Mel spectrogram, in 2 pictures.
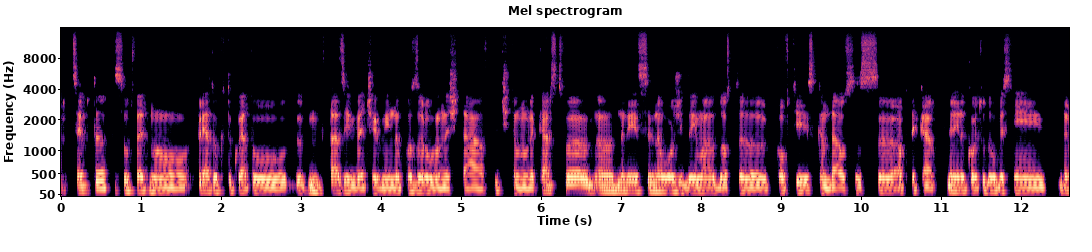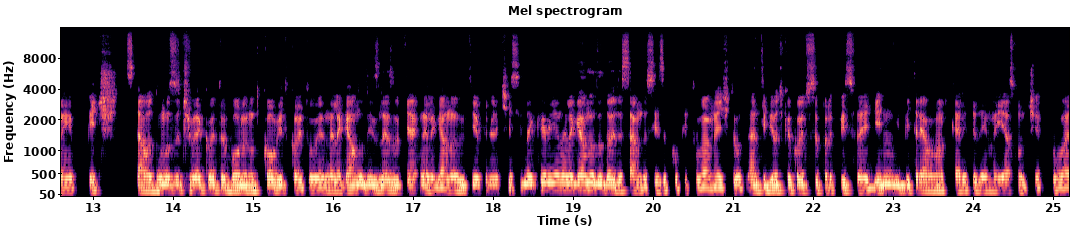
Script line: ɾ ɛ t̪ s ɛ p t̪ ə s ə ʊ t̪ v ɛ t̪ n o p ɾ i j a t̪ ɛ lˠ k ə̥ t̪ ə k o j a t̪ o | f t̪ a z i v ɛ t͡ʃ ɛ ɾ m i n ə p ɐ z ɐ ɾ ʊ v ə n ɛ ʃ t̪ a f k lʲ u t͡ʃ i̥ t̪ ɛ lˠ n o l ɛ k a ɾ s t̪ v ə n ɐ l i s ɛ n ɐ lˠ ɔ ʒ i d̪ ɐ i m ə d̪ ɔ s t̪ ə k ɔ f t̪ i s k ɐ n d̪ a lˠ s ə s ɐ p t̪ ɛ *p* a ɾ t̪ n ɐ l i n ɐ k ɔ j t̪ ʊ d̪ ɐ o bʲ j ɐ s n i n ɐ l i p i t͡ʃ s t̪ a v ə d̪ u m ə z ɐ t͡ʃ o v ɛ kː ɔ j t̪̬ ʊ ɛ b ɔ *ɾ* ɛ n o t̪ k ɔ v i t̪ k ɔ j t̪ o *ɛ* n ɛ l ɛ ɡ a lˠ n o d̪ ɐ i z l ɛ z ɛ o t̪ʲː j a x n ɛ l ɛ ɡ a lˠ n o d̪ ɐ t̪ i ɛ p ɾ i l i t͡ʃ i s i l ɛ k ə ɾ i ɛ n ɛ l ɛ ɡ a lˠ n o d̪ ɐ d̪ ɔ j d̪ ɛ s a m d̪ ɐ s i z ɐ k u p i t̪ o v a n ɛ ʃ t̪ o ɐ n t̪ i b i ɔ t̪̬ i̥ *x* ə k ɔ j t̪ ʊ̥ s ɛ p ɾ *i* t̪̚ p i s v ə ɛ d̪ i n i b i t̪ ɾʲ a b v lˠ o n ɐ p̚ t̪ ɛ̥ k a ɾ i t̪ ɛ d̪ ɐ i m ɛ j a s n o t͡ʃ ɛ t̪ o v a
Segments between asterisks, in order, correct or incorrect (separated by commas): incorrect, incorrect, correct, incorrect, incorrect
